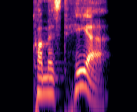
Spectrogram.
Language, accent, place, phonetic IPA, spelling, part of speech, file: German, Germany, Berlin, [ˌkɔməst ˈheːɐ̯], kommest her, verb, De-kommest her.ogg
- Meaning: second-person singular subjunctive I of herkommen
